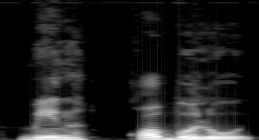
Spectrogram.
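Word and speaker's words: مِن قَبْلُ: 4 ini terdapat lafaz min qablu yaitu memiliki hukum tajwid yaitu ikhfa hakiki yang dimana terdapat nun sukun yang bertemu dengan huruf ko. Sehingga cara bacanya pun harus samar disertai dengung.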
